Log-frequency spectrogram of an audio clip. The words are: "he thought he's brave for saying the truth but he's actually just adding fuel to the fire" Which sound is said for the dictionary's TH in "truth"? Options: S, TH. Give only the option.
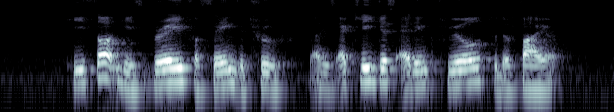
TH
